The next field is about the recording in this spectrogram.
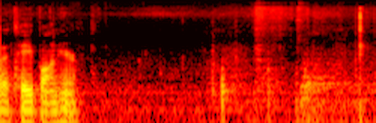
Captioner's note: pause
